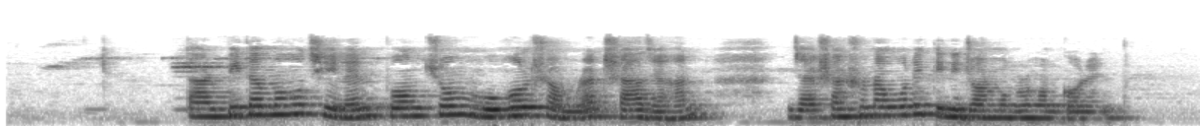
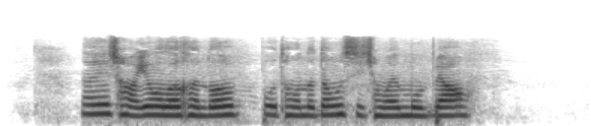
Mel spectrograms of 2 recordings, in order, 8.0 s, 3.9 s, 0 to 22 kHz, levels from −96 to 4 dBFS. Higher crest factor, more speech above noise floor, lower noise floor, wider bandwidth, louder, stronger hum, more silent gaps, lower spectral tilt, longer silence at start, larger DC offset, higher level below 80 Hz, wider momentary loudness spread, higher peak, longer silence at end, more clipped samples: about the same, 16 dB vs 16 dB; second, 34 dB vs 63 dB; second, -53 dBFS vs -83 dBFS; about the same, 7.8 kHz vs 7.8 kHz; about the same, -20 LUFS vs -21 LUFS; neither; neither; first, -6.5 dB/octave vs -4 dB/octave; first, 1.15 s vs 0.55 s; neither; about the same, -56 dBFS vs -60 dBFS; first, 12 LU vs 7 LU; about the same, -4 dBFS vs -4 dBFS; second, 0.45 s vs 0.8 s; neither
